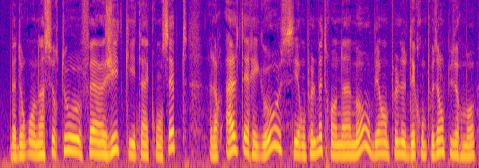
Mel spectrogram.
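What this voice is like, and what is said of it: Belgian French accent. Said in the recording (French): “avec mon accent, vous avez reconnu que je viens un peu de Belgique”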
